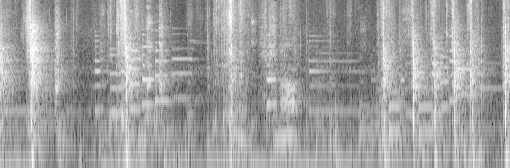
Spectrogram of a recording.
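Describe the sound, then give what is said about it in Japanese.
A knife chops rapidly against a cutting board as cabbage is shredded into fine strips, sharp thuds in quick uneven bursts, with faint background hum and brief pauses between runs of cutting. “よしこんなもんでしょう千切りキャベツ出来上がり”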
